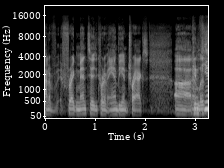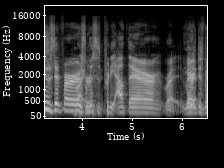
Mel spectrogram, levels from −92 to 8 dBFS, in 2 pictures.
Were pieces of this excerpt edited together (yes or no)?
yes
